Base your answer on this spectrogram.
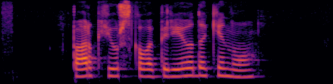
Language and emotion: Russian, neutral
